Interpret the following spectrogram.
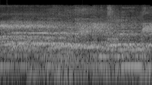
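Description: Men's vocal trio singing a gospel song in harmony, holding long notes over a live band of drums and guitar.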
